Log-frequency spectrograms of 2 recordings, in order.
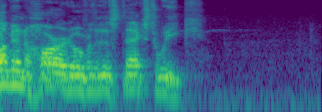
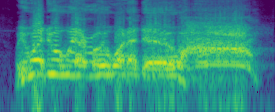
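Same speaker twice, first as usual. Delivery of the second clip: high, fast, loud chant of defiance; hammed-up shouting; mock rebellious shout; 10 semitones higher, 7 dB louder, faster than usual. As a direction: yell it like unruly kids cutting loose. Mimics kids demanding total freedom.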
